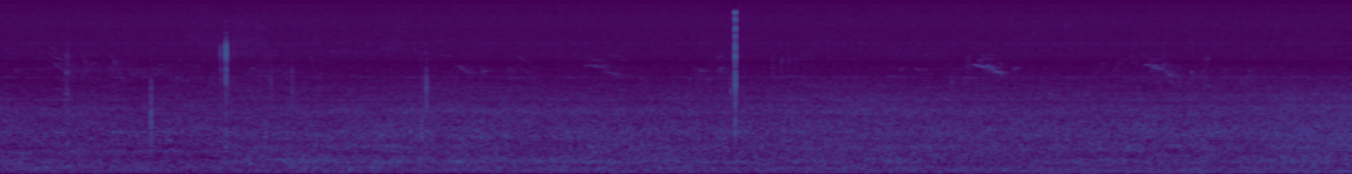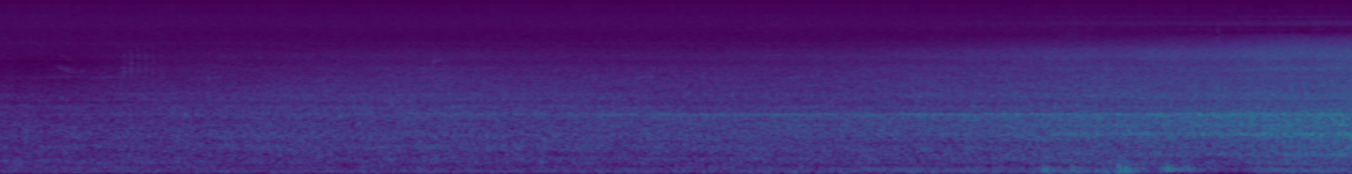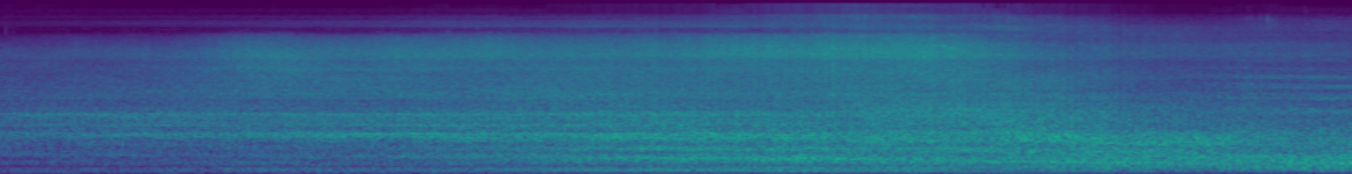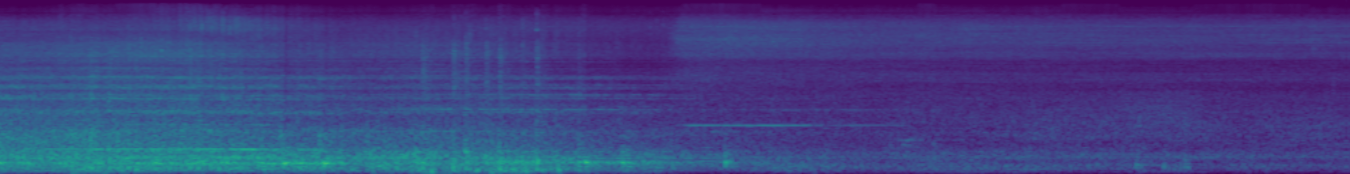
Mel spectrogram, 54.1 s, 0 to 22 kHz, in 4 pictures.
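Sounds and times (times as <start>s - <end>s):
diesel locomotive running: 19.7s - 54.0s
train brakes squealing: 23.6s - 54.0s
train wheels clattering over joints: 39.6s - 48.1s.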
